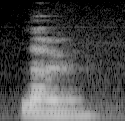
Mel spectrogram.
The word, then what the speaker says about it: Lone: Lone. Rhymes with cone.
